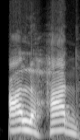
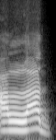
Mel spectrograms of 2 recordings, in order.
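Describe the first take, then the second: First: আলহাদ as "al-had", l before a sounded h; taught pronunciation. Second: আহ্লাদ as "allad" with a long l and silent h; common pronunciation. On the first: Teacher correcting the students' allad, taught pronunciation. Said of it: "প্রথমে ল উচ্চারণ করব". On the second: Teacher quizzing students on their usual way, common pronunciation. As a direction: drop the h in আহ্লাদ, double the l. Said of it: "কি উচ্চারণ করেন". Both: Shown as a demonstration.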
